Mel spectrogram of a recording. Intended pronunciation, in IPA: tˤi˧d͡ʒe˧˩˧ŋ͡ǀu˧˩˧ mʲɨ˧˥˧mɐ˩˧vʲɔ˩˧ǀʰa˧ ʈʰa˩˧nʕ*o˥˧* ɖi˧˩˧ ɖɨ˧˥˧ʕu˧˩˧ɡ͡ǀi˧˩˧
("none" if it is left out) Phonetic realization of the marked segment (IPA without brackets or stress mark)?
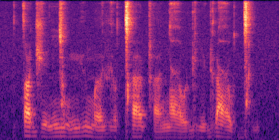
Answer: o˩˧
